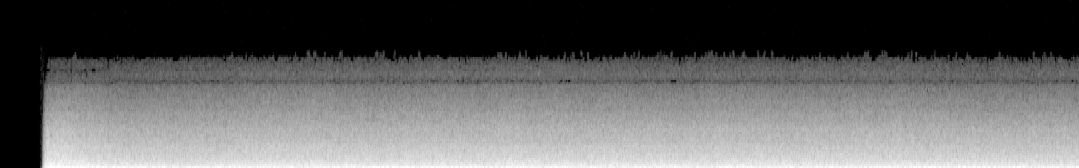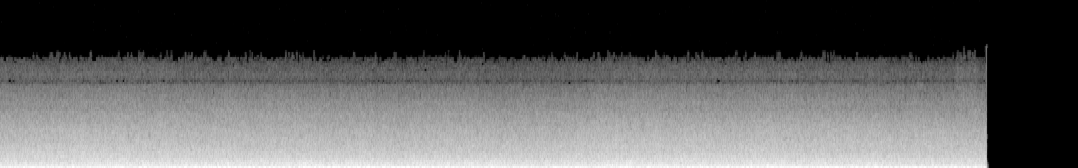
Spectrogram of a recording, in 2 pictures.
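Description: Steady rushing of water churned up by a cruise ship's thrusters as the ship pulls away from its pier, with a deep rumble underneath. It starts abruptly about half a second in.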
